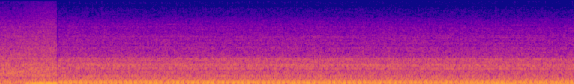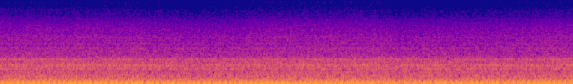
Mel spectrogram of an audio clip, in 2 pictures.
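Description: A truck engine drones low and steady, heard from inside the cab.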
